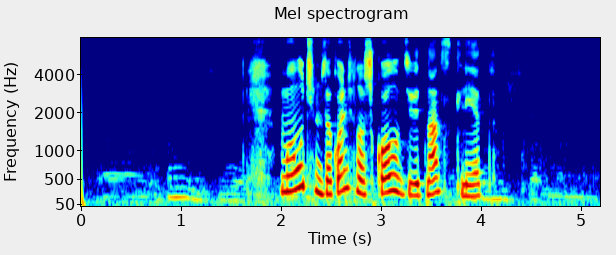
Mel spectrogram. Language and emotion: Russian, neutral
